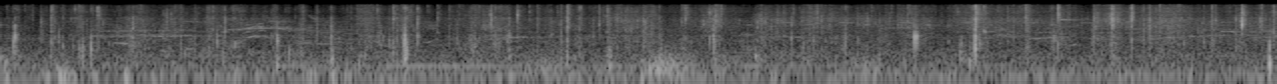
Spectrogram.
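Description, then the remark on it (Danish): Five boys tramp a path through pathless forest undergrowth, their footsteps crunching and snapping twigs in an irregular, overlapping rhythm, with faint bird calls in the background. “Nu kommer der fem raske drenge og tramper en sti igennem skovbunden.”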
